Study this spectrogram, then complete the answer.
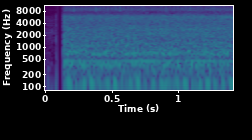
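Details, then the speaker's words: Jeep Cherokee XJ after a 160 amp alternator upgrade and a new serpentine belt: steady, even idle with a soft regular pulse and faint constant belt hum, no knocks or squeal; normal idle. "hope you can hear me over the sound of the engine but everything's pretty much buttoned up"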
